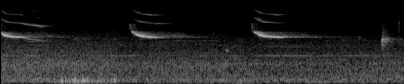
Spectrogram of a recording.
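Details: An immature male Red-winged Blackbird in his first spring, visiting a downtown backyard on May 1, 2024, gives three shrill, thin, downslurred whistles spaced a little over a second apart, over a low background hum.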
